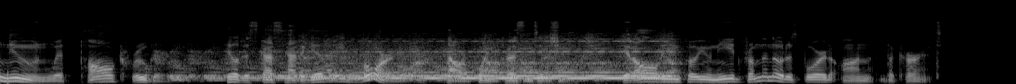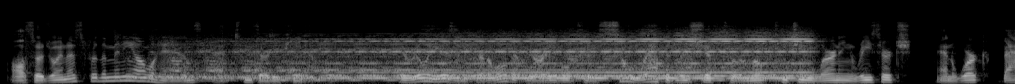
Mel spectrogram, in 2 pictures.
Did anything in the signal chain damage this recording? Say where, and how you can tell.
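Yes. A feedback howl runs from 1.45 to 7.1 s. The stage is acoustic, outside the chain: two devices in one room on the same call, their microphone-to-loudspeaker loop gaining level each trip. The repeats grow rather than fade. They narrow to a tone around 300 Hz that the loop favours. The tone pulses roughly every 300 ms, the loop's round-trip delay. It peaks about 1 dB above the speech.

Feedback echo between two devices appears from 11.28 to 18.64 s. The same two-device loop is the cause. One device plays what the other's microphone sent, and that microphone picks it up again. Each echo canceller only removes its own device's playback, so this path escapes both. The sound returns at a steady interval of roughly 300 ms, thinner and more ringing each pass. The repeats pile up, reaching about 1 dB above the speech. The Opus call path also limits the bandwidth to 8 kHz.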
